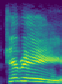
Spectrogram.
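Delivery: high, cheery called-out name; bar-crowd greeting. Retold or imitated. Cheers regulars greeting him as he walks in, cheery. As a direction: hail a regular in a high singsong call. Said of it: "like I'm walking into Cheers".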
